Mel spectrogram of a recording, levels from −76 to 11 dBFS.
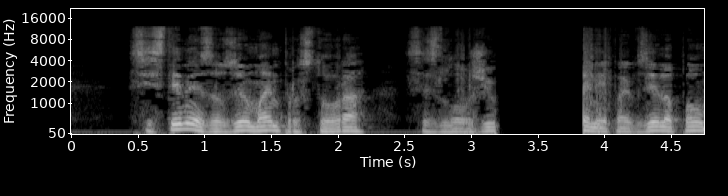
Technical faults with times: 0.00-4.75 HE-AAC compression
2.91-4.14 intermittent contact

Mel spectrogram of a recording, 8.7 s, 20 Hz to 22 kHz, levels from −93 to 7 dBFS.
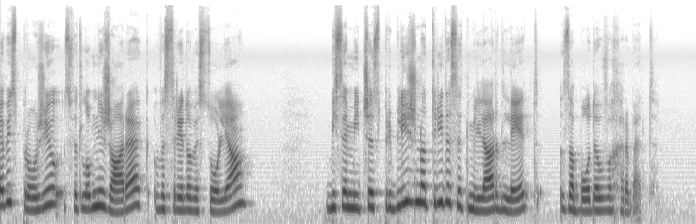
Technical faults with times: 0.00-8.70 mains buzz

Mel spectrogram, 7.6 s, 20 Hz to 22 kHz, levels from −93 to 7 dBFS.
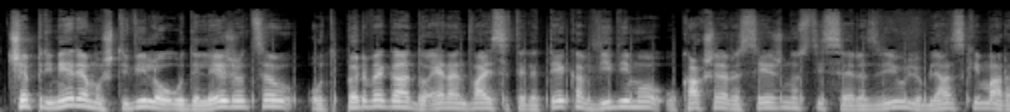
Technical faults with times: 1.59-7.44 train of clicks

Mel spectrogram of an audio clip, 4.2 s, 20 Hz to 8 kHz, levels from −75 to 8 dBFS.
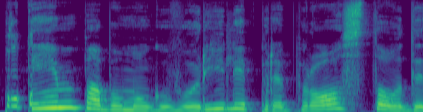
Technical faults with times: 0.32-4.24 wrong sample rate

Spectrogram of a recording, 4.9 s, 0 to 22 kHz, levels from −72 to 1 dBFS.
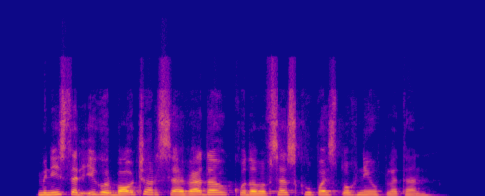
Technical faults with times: none

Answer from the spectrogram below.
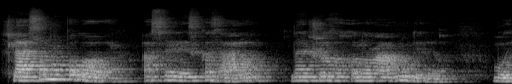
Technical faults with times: none

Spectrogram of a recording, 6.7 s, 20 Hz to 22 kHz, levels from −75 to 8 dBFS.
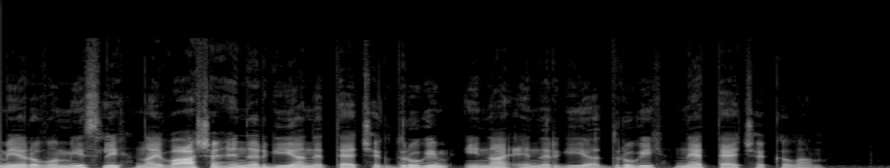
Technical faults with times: none

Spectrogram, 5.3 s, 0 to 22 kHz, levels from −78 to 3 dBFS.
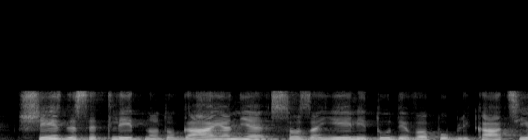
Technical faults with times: none

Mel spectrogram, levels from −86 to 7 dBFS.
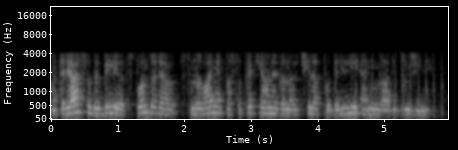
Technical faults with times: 0.00-5.96 Opus compression
4.57-5.86 train of clicks

